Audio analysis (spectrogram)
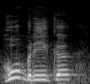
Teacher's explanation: Não é rúbrica. Rubrica, que é paroxítona.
